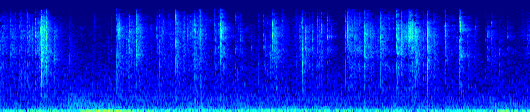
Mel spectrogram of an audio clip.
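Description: A dangling glass bead drop earring, made of small coloured translucent glass or resin discs on thin metal wire, is held up close and jiggled with fingertips and long nails so the pieces shake and rub together. The result is a steady run of light, bright, high clinks and ticks with very short ring, a few louder bursts standing out, over a faint low hum.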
